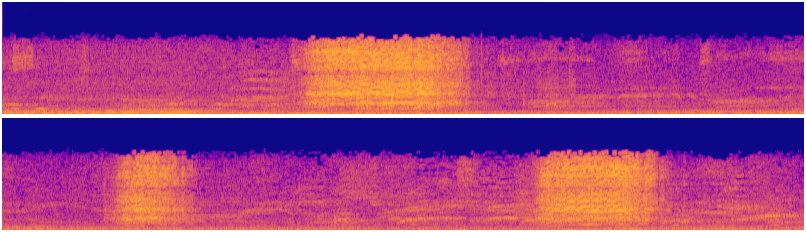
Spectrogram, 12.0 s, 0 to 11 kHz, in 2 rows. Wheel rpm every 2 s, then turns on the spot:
0, 40, 30, 10, 0, 60.
10-12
